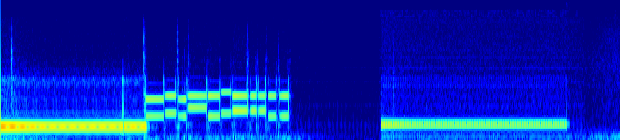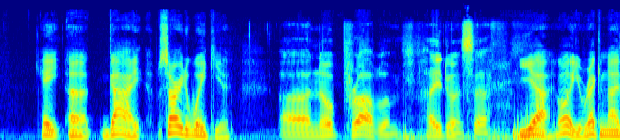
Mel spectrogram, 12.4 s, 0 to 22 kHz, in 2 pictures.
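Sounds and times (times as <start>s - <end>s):
telephone dial tone: 0.0s - 2.9s, 3.8s - 5.7s
speech: 6.6s - 12.3s.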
